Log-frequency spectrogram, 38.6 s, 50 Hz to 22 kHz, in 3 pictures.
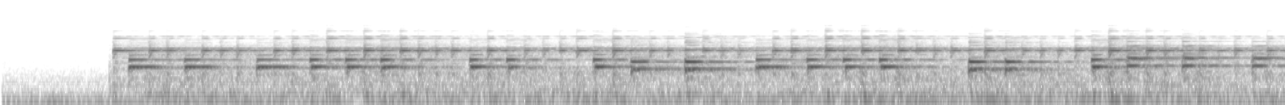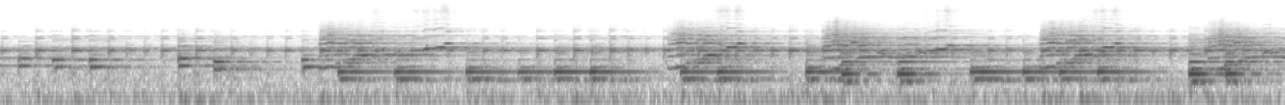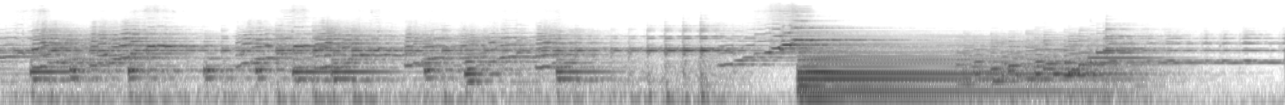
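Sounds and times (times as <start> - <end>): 
piano in a trio: 1.1 - 38.5
flute in a trio: 14.7 - 34.9, 36.5 - 38.5
trumpet in a trio: 16.0 - 17.6, 19.5 - 22.5, 23.2 - 32.1.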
